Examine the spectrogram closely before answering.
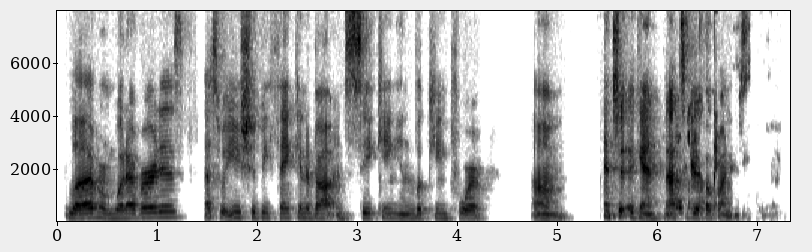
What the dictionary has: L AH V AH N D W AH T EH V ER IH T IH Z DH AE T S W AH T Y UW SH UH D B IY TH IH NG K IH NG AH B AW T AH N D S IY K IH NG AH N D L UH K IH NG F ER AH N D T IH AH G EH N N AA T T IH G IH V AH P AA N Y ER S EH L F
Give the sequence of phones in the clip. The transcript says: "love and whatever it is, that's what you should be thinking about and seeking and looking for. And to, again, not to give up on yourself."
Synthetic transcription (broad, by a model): L AH V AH N W AH T EH V ER IH T IH Z DH AE T S W AH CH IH SH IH D B IY TH IH NG K IH NG AH B AW T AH N S IY K IH NG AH N L UH K IH NG F ER AH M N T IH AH G EH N N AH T T IH G IH V AH P N Y ER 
